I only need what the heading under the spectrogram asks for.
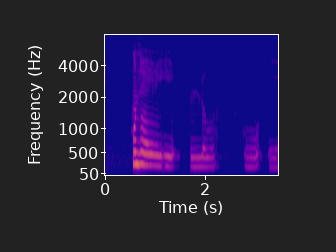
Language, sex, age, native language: Icelandic, male, 8, Icelandic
